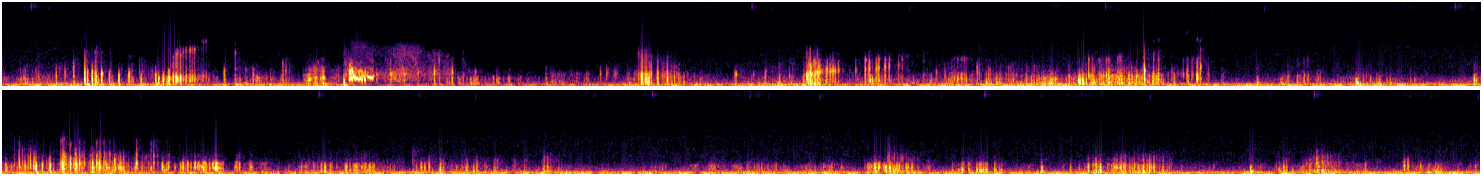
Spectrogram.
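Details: Bowel sounds (borborygmi): repeated low gurgling and rumbling from the abdomen, stomach growling.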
